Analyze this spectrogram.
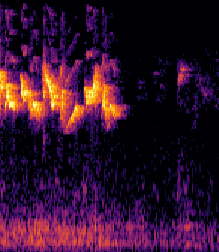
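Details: Azulão (ultramarine grosbeak) delivers a loud, fast warbled phrase of high sliding notes lasting about a second and a half, followed by quiet and one soft trailing note.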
